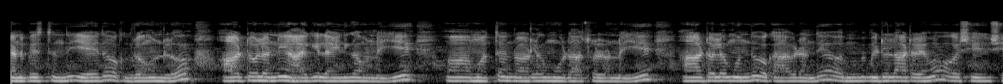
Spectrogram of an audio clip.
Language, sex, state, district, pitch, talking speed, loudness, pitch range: Telugu, male, Karnataka, Raichur, 160 Hz, 185 wpm, -23 LUFS, 155-170 Hz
